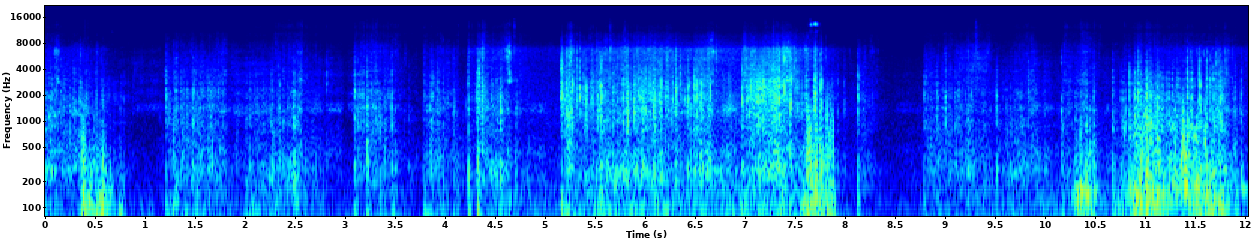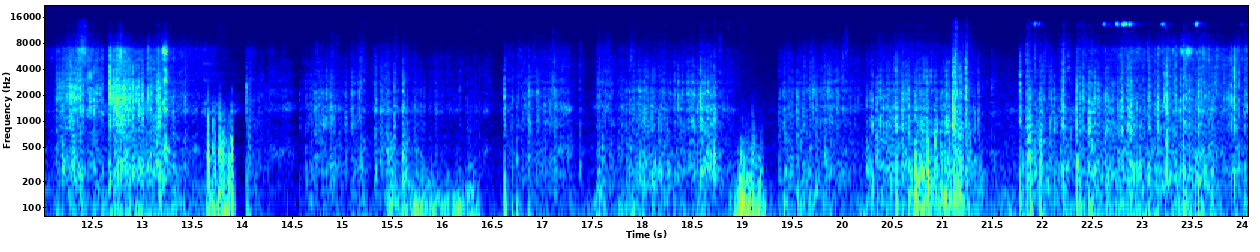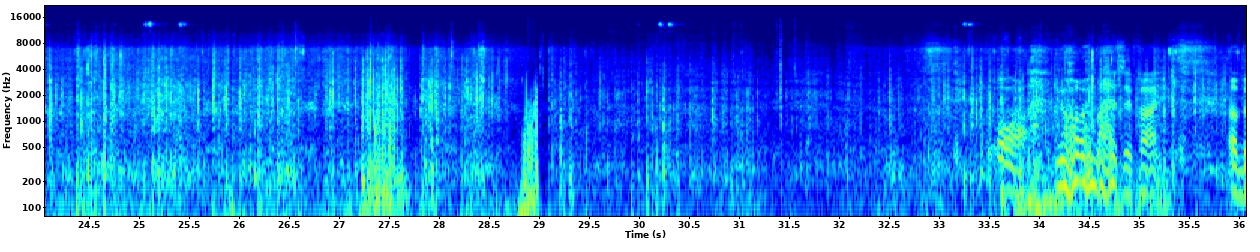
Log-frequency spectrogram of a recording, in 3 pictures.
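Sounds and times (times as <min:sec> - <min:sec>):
bike rattling over roots and rocks: 0:00.0 - 0:36.0
bike tyres on dirt trail: 0:00.0 - 0:36.0
bike hitting hard thuds: 0:20.3 - 0:31.1.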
